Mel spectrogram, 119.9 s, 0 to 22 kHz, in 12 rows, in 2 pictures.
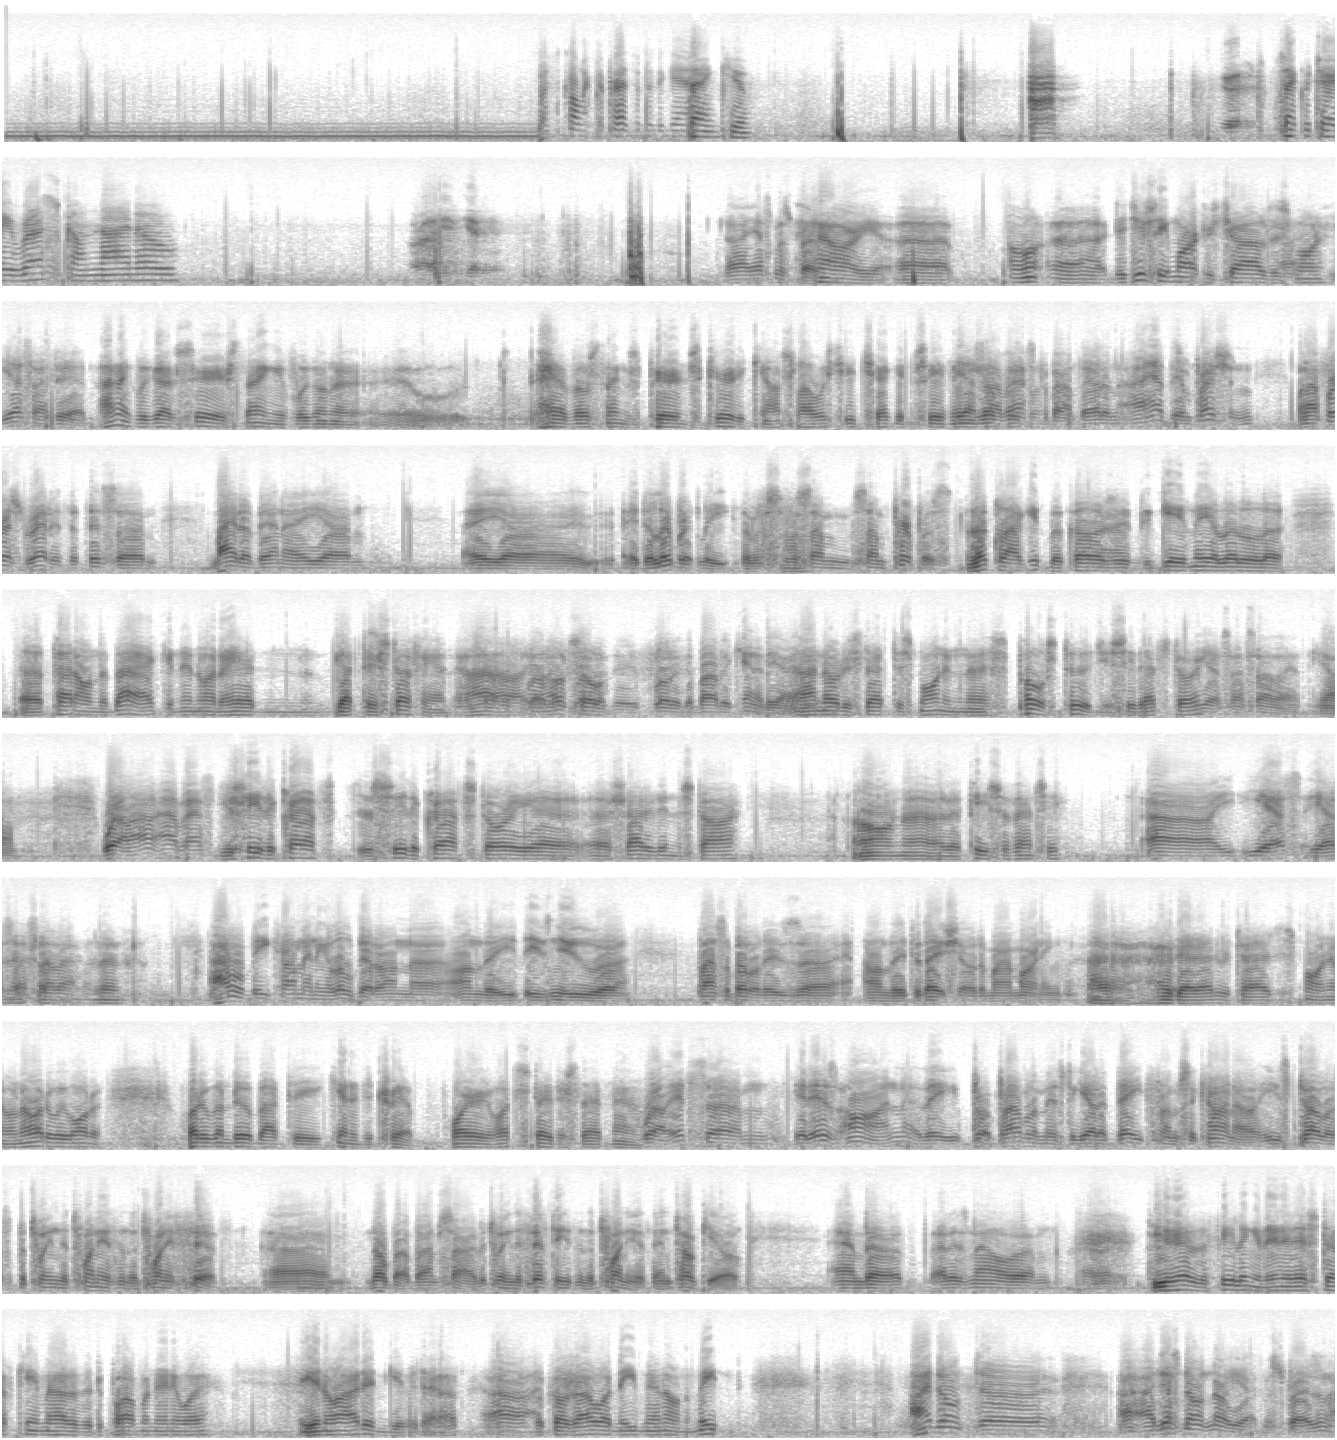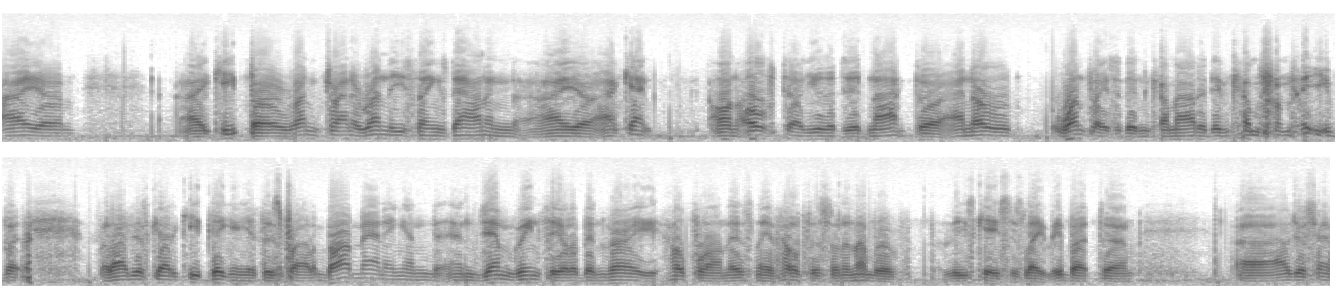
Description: Telephone conversation # 1341, sound recording, LBJ and DEAN RUSK, 1/13/1964, 12:47PM
Oval Office or unknown location
Telephone conversation
Dictation belt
